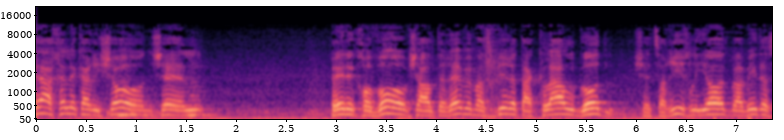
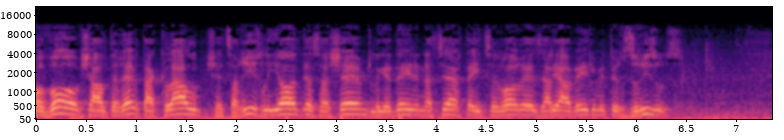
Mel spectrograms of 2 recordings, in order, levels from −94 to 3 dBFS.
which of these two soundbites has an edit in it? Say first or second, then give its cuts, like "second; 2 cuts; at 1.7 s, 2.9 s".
second; 6 cuts; at 1.0 s, 1.6 s, 2.7 s, 3.3 s, 5.2 s, 5.5 s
